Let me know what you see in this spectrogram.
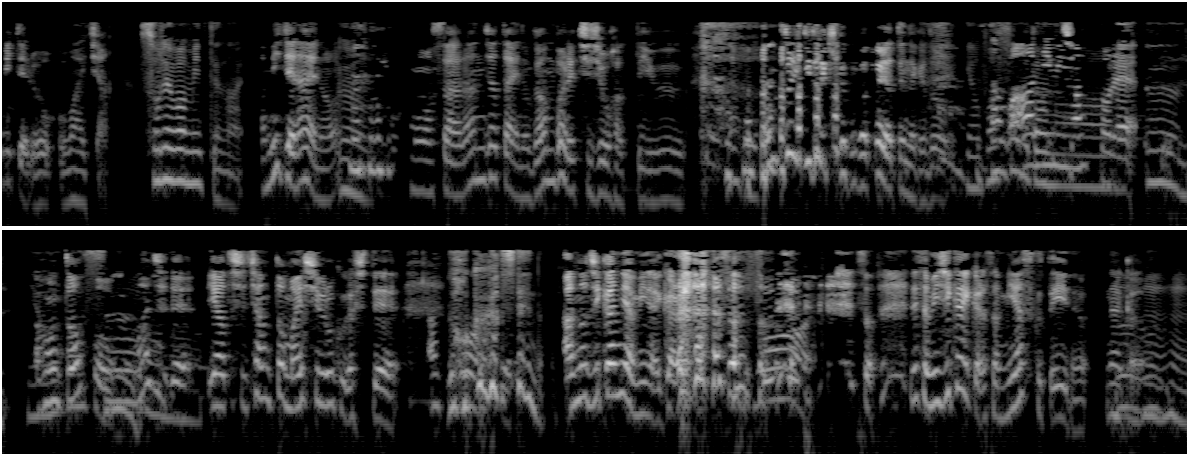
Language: Japanese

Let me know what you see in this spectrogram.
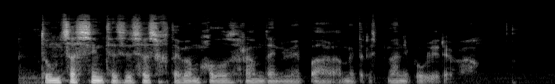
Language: Georgian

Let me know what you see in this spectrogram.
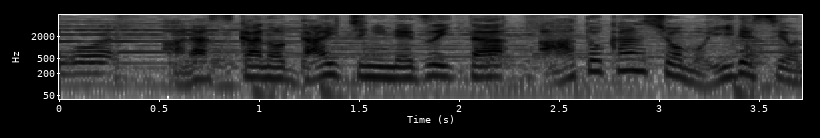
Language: Japanese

